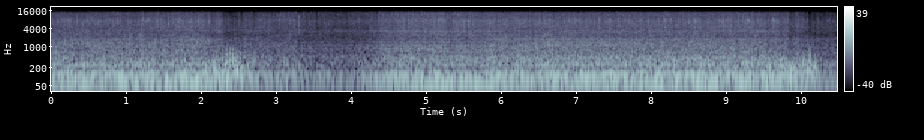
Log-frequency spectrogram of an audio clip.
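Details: BMW E38 750i with M73TU V12, cold start at +8 °C outside: idle never settles, with irregular stumbles and uneven pulses; random misfires in all cylinders are logged and the body shakes at idle but drives fine without power loss. Cause unconfirmed.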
